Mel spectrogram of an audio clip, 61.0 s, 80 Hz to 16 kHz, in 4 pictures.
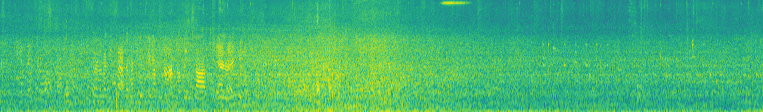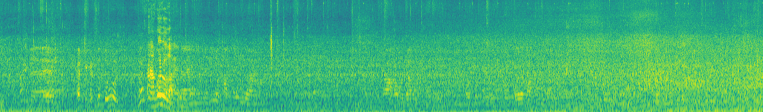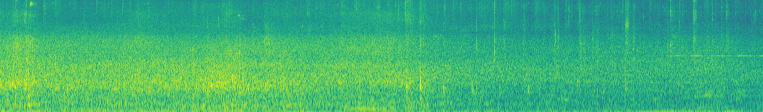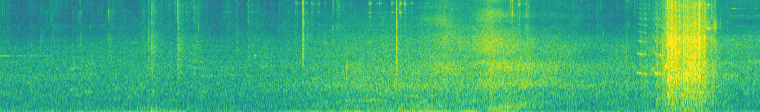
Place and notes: Ascolto il tuo cuore, città. I listen to your heart, city. Several chapters **SCROLL DOWN FOR ALL RECORDINGS** - It’s seven o’clock with bells on Tuesday in the time of COVID19 Soundwalk
"It’s seven o’clock with bells on Tuesday in the time of COVID19" Soundwalk
Chapter LXXXVII of Ascolto il tuo cuore, città. I listen to your heart, city
Tuesday, May 26th 2020. San Salvario district Turin, walking to Corso Vittorio Emanuele II and back, seventy-seven days after (but day twenty-three of Phase II and day ten of Phase IIB and day four of Phase IIC) of emergency disposition due to the epidemic of COVID19.
Start at 6:51 p.m. end at 7:17 p.m. duration of recording 26’09”
The entire path is associated with a synchronized GPS track recorded in the (kmz, kml, gpx) files downloadable here:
